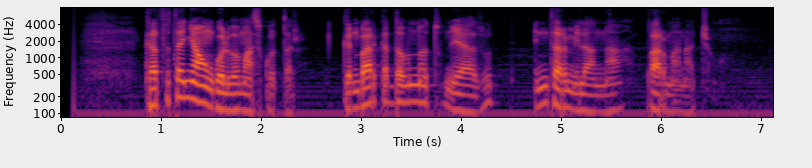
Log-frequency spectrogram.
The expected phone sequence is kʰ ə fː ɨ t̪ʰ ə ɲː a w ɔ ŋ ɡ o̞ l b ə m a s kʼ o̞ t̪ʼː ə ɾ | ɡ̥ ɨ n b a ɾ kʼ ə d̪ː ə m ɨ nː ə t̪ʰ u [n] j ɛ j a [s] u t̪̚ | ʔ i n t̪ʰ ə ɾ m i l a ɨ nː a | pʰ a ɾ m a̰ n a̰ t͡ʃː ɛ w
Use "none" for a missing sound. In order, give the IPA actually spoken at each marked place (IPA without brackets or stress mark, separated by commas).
n, z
